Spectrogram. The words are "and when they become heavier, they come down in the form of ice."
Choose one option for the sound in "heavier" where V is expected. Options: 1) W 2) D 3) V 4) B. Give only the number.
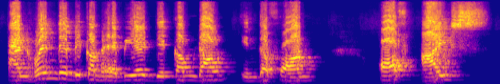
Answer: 4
